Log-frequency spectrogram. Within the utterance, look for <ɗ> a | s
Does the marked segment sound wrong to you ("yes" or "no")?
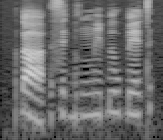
no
